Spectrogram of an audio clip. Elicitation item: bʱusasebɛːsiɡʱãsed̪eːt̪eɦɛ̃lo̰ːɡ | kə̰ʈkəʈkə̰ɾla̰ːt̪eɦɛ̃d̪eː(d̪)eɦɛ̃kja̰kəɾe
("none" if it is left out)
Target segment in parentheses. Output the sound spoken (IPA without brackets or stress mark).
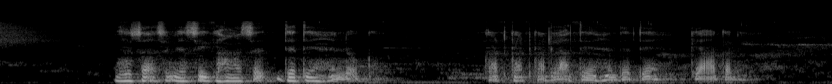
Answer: t̪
